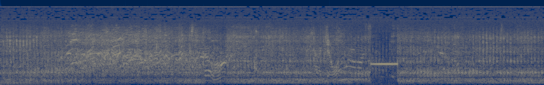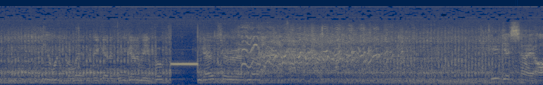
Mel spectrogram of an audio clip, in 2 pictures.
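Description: Police helicopter passing overhead, a steady rotor drone running throughout with brief beeping tones, heard beneath excited talking from several people.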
